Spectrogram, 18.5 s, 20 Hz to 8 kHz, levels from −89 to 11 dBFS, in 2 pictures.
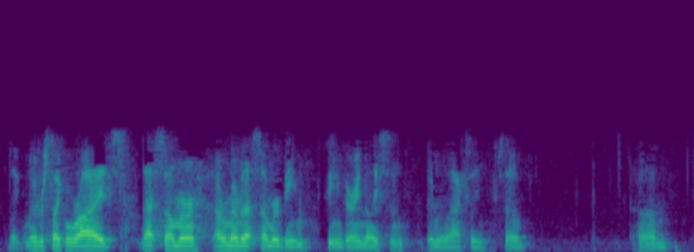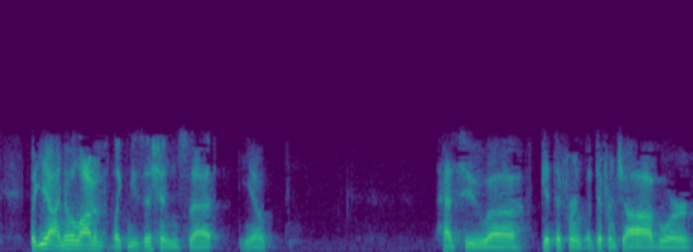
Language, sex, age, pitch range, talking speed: English, male, 30-49, 95-105 Hz, 125 wpm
